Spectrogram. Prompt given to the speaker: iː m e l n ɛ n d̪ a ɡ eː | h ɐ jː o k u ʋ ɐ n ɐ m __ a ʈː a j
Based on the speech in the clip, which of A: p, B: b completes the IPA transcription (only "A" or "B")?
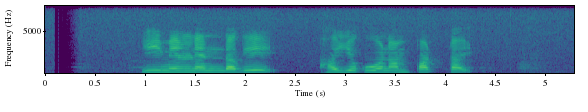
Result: A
